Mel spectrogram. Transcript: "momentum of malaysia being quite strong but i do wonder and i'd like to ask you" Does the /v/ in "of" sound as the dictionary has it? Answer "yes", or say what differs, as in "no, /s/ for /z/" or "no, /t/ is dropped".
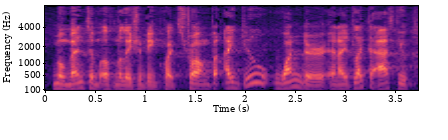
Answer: yes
